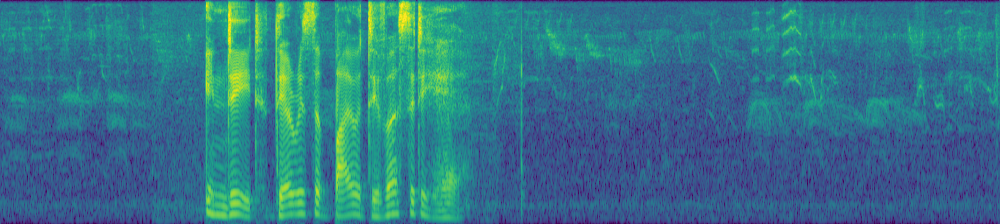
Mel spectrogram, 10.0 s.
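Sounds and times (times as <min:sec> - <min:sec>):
bird chirps: 0:00.1 - 0:10.0
low outdoor rumble: 0:01.6 - 0:05.1.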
